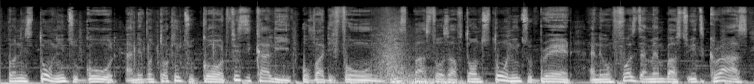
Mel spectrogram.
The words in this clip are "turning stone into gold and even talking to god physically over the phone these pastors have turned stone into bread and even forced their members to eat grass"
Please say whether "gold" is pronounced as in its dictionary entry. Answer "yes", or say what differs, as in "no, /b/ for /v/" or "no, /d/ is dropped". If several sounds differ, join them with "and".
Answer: yes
